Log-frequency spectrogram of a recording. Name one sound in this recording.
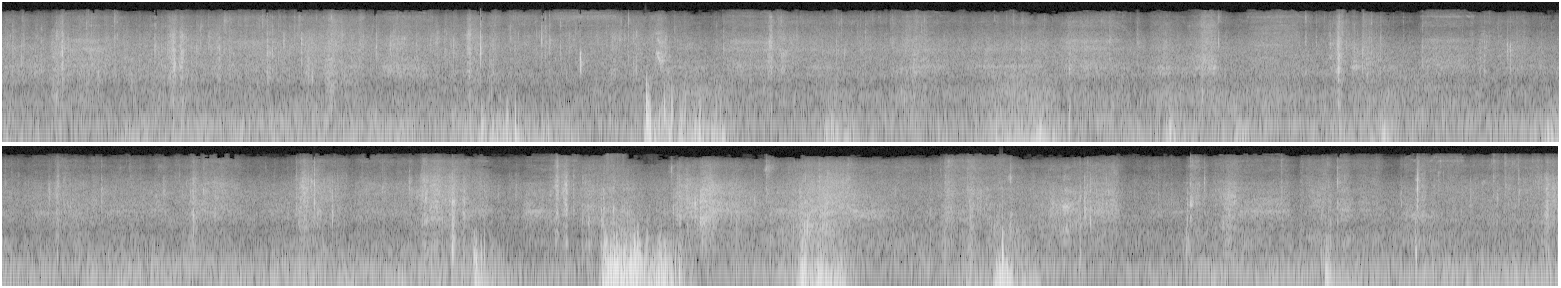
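Footsteps crunch over dry leaves.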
